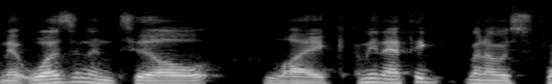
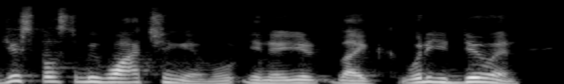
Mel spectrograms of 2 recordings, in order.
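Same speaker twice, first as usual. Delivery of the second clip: mock yell, imitated, pitched higher; 4 semitones higher than usual. Retelling how a big, angry guy at the gym yelled at another man: retelling a yell. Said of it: "he yelled at him like".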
